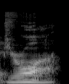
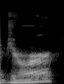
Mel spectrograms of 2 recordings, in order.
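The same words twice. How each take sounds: First: Drawer as DRAW-uh, Long Island style; Long Island accent. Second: Said in the usual way. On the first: Shown as a demonstration. Host shows how home said it, drawer in Long Island accent. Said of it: "Like, we said drawer". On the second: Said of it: "pronounce with a Long Island accent".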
